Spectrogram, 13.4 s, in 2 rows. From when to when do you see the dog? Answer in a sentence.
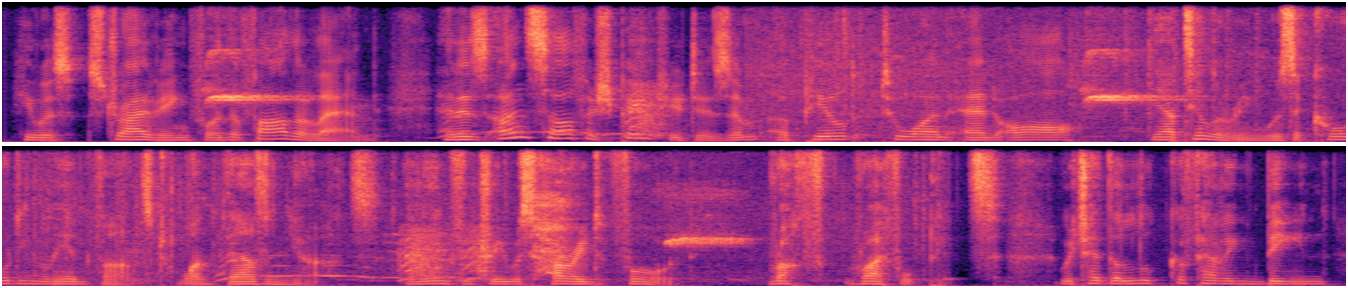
The dog can be heard from 1.7 to 3.5 s and from 7.3 to 9.2 s.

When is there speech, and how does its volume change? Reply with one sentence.
You can hear the speech from 0.0 to 13.4 s, at a steady volume.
